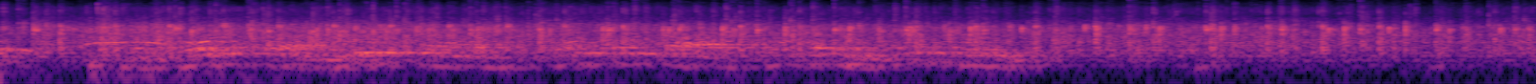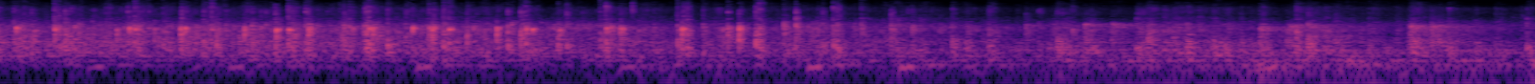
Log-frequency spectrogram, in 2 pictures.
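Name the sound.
crowd applause for homecoming court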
